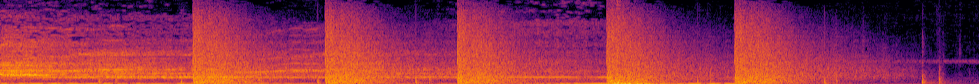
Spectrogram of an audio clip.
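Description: A gun fires several loud shots that ring out.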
